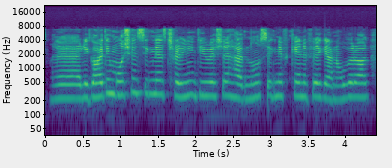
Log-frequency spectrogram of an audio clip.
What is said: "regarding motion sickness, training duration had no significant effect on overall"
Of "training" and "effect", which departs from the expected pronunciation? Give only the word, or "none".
effect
